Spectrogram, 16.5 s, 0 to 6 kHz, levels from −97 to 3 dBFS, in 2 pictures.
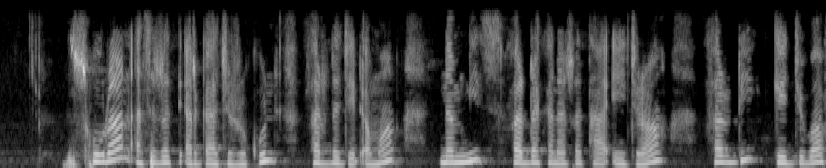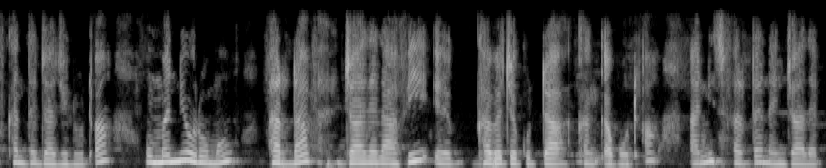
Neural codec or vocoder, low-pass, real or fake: none; 5.4 kHz; real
